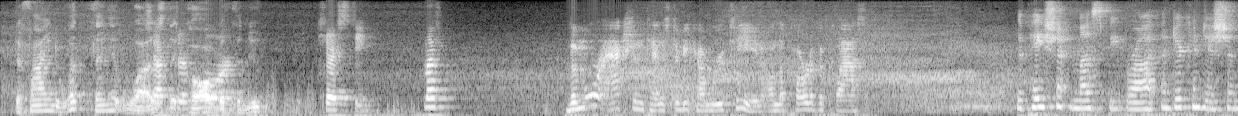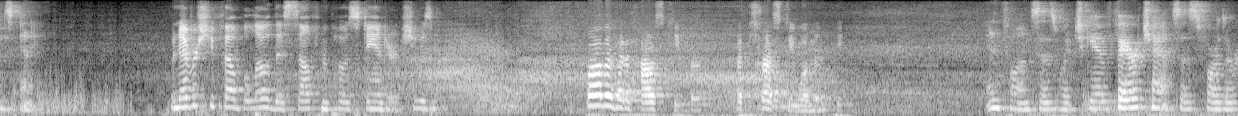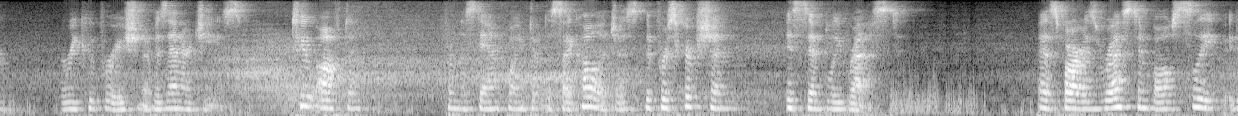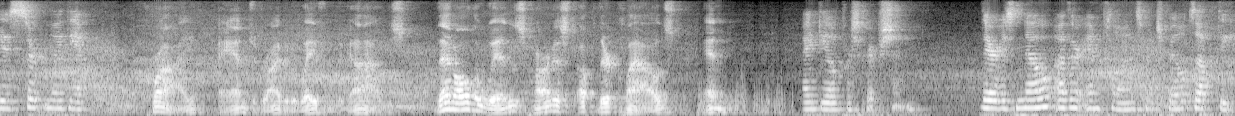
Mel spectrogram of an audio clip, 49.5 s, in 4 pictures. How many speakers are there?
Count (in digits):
5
